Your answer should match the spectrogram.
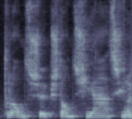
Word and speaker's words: transsubstantiatie: transsubstantiatie. – Oh, je weet het nou, wel goed uitspreken.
